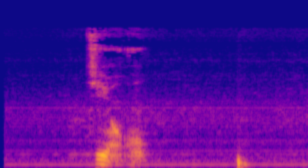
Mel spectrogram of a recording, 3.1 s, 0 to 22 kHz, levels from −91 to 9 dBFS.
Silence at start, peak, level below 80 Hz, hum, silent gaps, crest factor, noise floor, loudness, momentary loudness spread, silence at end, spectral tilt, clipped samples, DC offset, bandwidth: 0.85 s; -2 dBFS; -40 dBFS; none; none; 22 dB; -49 dBFS; -20 LUFS; 21 LU; 0.6 s; -6 dB/octave; under 0.1%; under 0.1%; 11.5 kHz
